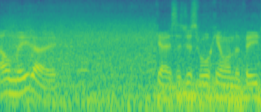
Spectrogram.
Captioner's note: ocean waves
